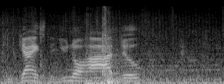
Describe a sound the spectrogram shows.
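A van door slams shut.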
